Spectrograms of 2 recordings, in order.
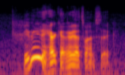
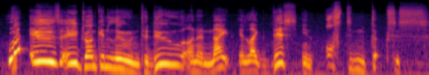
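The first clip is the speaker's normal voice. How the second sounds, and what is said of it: Put-on accent. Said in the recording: “That's the perfect accent.”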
